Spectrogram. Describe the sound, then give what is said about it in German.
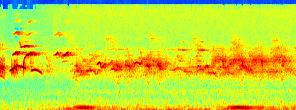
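Two deep, hollow booms of a Eurasian bittern, a couple of seconds apart, sound beneath a busy chorus of higher-pitched songbird chirps and trills. “Rohrdommeln.”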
